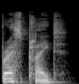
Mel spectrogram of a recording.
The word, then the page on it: breastplate: British English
